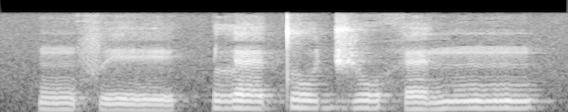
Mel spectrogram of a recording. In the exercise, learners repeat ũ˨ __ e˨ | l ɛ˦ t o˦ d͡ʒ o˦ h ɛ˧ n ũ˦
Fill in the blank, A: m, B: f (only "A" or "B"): B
